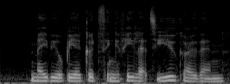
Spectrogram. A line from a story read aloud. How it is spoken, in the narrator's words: says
